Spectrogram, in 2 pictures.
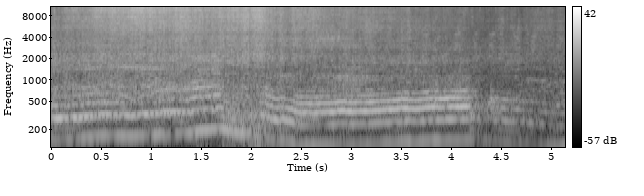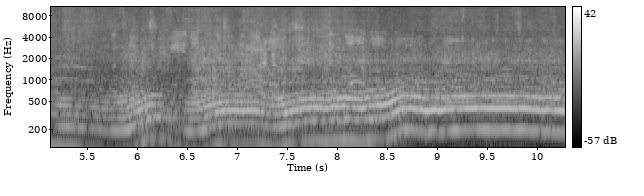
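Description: Citroën Saxo race car's engine revving hard through a cone slalom. The note climbs and drops several times as the driver lifts off and gets back on the throttle around the cones, and it is quieter for a couple of seconds in the middle as the car pulls away.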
